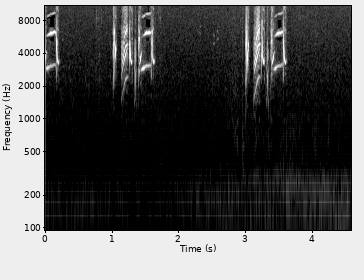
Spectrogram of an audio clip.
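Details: European goldfinch singing from a cage, drawing in other goldfinches: two crisp clusters of high, liquid twitters with rising slurred notes, about two seconds apart, plus a brief note at the start and end over a steady low rumble.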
